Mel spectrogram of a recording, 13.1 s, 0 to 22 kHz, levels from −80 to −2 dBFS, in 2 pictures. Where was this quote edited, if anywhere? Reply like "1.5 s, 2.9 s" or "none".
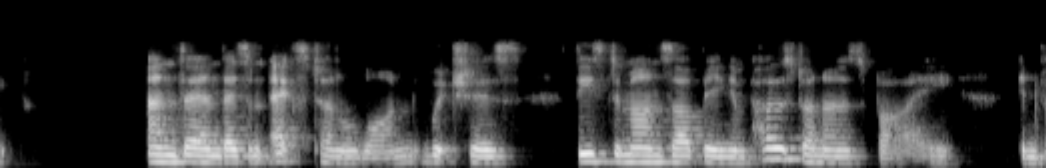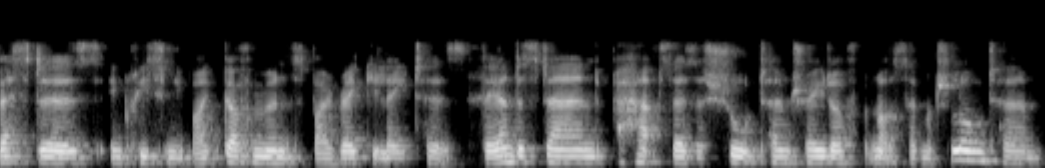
9.5 s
